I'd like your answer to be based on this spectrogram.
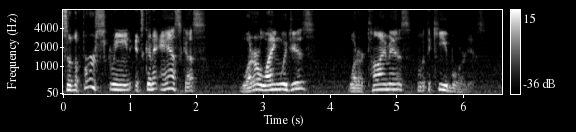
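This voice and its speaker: A man talks at a high pitch. His loudness swings widely. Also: lively intonation, moderate pace. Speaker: IT instructor. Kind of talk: tutorial.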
